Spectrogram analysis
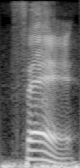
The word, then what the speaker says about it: ف: So, letter fa. When we pronounce letter fa, the back of the tongue is not raised.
